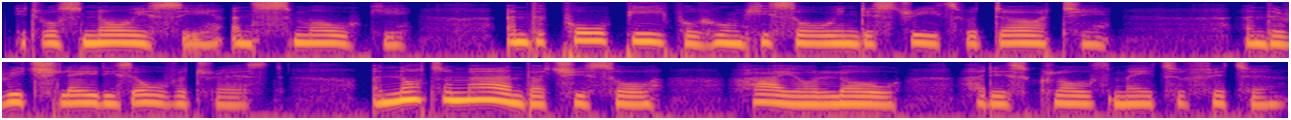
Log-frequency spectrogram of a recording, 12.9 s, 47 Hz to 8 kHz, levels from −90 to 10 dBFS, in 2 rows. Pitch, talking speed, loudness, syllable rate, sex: 185 Hz, 185 wpm, -19 LUFS, 4.8 syllables/s, female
